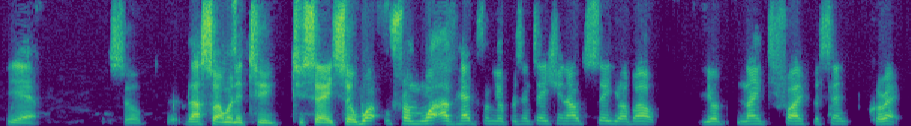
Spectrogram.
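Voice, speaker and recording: A man's voice: on the high side, steady tone, fairly quick, darkish tone, dry recording. A man from Zambia contributing to an online webinar Q&A, hesitant with many fillers. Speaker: webinar attendee. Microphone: video call. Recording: dull lo-fi video call audio.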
